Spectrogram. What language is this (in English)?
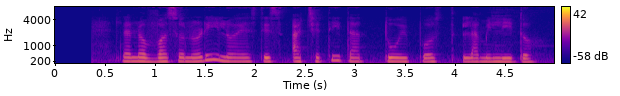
Esperanto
